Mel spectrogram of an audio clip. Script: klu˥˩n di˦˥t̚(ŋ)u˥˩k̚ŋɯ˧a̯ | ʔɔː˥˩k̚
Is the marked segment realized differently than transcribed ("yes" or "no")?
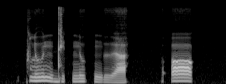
yes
